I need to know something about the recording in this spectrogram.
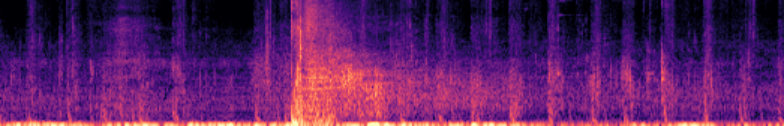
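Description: Footsteps crunch steadily on dry forest ground.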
